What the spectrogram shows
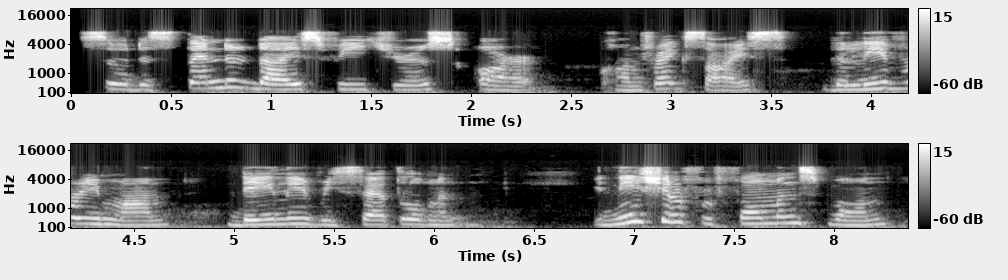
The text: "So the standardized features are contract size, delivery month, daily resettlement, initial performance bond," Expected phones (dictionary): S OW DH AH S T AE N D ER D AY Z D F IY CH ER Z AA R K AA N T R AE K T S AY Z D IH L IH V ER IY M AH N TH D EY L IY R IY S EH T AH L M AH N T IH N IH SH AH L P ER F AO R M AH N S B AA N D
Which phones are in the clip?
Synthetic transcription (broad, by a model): S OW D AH S T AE N D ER D AY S F IY CH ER S AA R K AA N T R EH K S AY S D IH L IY V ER IY M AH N D EY L IY R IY S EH T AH L M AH N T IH N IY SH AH L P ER F AO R M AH N S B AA N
